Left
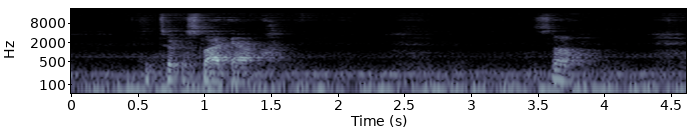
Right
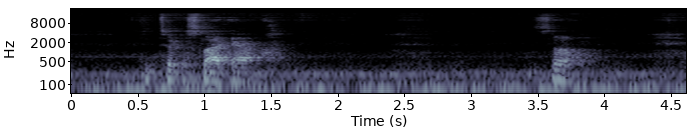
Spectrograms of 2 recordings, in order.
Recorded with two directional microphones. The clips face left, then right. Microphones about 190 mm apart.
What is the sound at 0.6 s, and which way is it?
Speech, centre (ahead or behind).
